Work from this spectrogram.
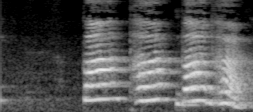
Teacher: प फ ब भ जब भी आप इनका उच्चारण करेंगे दोनों होट आपस में मिलेंगे प फ ब भव यानी कि इनका उच्चारण स्थान पोस्ट है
